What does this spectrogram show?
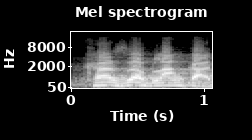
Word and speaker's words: Casablanca: Maroko nama ibukotanya Kasablanka tulisannya Casablanca casablanka cara bacanya Gaza artinya rumah blanka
